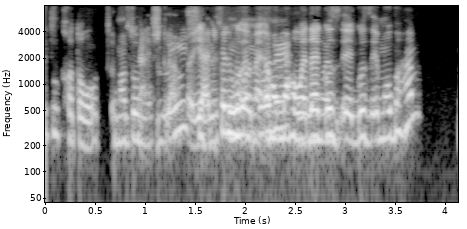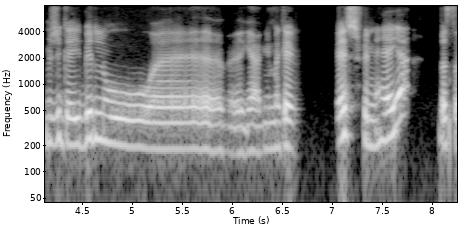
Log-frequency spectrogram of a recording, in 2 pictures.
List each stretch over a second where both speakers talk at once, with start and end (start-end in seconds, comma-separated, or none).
0.9-3.0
